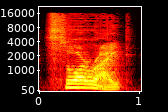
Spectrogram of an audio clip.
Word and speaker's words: sorite: I'm not sure that I'm pronouncing this correctly, sorite. Am I? S-O-R-I-T-E? Or don't you know? – Yeah, I think that's right. It's more common to refer to it in the plural, right? The sorites.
